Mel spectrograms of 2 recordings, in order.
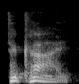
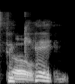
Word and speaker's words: Takei: It is not Takei. It's Takei. Takei. Okay. It's Takei as in Koenig.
